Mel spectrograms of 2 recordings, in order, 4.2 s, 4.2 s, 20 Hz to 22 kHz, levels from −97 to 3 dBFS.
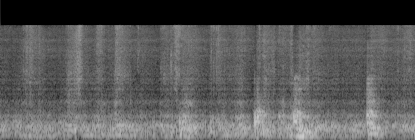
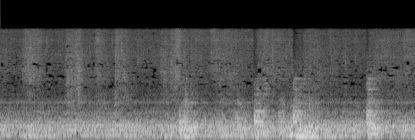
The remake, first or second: first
